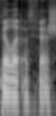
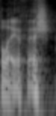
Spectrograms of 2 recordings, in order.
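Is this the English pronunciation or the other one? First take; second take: English; other. First: It is said the way English speakers say it. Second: It is said the other, non-English way. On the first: The speaker calls it wrong. "they also say fillet of fish" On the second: The speaker calls it right. "instead of fillet of fish"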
